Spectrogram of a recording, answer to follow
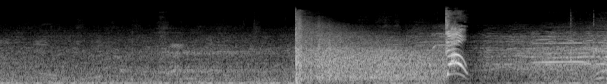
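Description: A starting pistol fires once about halfway through, a sharp crack that rings out through a large indoor hall over steady crowd murmur. A loud shout with falling pitch follows about a second and a half later.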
